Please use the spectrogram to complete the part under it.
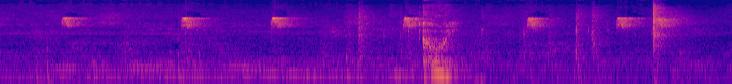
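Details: A small clouded forest gecko kept in a reptile room calls at night with short, high, canary-like chirps, repeated roughly every half-second to second, over a low hum with brief murmured voices.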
